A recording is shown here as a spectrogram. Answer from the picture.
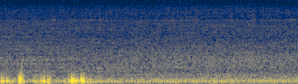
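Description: A steady low hum, with a few short, brief sounds in the first second and a half.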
